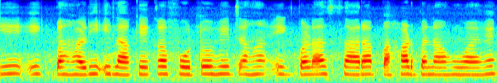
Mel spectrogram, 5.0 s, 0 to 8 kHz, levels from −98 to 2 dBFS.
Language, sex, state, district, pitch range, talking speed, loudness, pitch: Hindi, female, Chhattisgarh, Raigarh, 220-235 Hz, 180 wpm, -16 LUFS, 230 Hz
